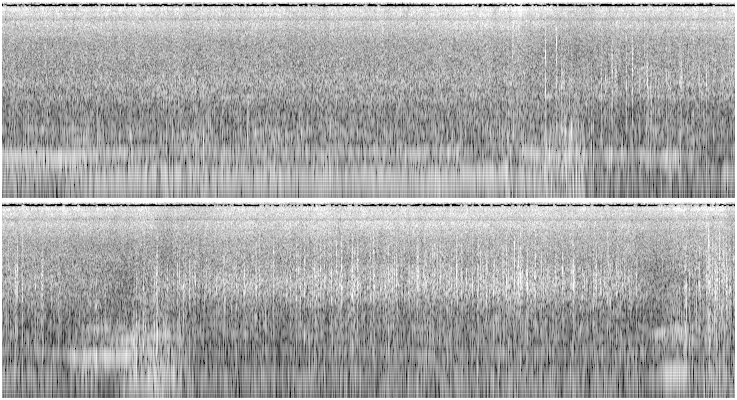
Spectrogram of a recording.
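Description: Jet ski engine running at cruising speed, with wind rushing over the microphone. The engine note eases off about eleven seconds in, swells briefly around eighteen seconds, and picks up again near the end.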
